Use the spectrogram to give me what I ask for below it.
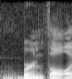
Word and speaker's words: Bernthal: Is it Bernthal? Bernthal, I think is the way they pronounce it.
